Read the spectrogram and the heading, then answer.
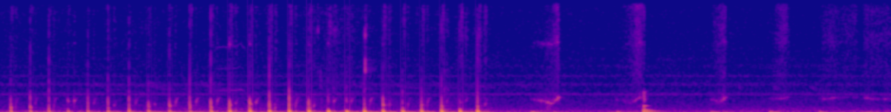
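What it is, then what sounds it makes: Ceramic figurine tapped with fingernails. A small ceramic owl figurine with a textured surface is held in one hand and tapped with the long nails of the other hand. A rapid run of sharp, dry clicking taps lasts about three and a half seconds, then a few sparse, softer taps follow. Each tap stops at once with no ring.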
